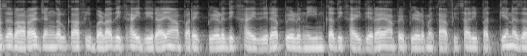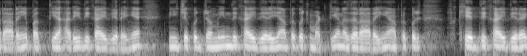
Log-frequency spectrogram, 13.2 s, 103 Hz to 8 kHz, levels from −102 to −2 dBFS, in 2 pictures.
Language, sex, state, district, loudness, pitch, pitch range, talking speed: Hindi, male, Maharashtra, Dhule, -19 LUFS, 105 Hz, 100-110 Hz, 300 wpm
